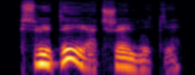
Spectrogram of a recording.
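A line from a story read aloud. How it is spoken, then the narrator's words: Breathless exclamation. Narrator (Russian): выдохнул Саймон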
